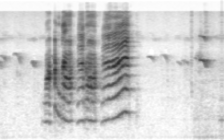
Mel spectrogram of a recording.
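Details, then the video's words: Parrot talking: one burst of high-pitched, speech-like syllables with strong harmonics lasting just over a second, framed by faint high whistles and a quiet rustle at the end. "parrots talking"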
